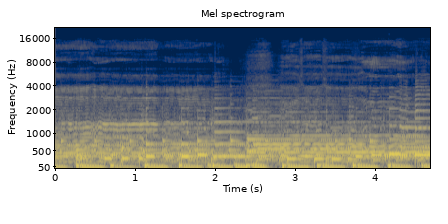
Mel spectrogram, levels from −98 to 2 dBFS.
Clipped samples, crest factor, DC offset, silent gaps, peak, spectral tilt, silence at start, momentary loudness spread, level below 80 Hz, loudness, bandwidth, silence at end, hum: under 0.1%; 12 dB; under 0.1%; none; -2 dBFS; -10 dB/octave; 0 s; 3 LU; -22 dBFS; -17 LUFS; 8.6 kHz; 0 s; none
